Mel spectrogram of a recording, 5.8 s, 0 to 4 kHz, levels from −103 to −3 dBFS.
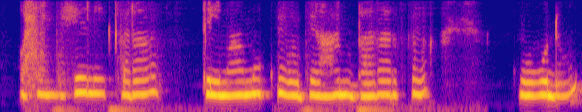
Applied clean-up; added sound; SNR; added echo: neural mask model DeepFilterNet 3.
